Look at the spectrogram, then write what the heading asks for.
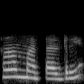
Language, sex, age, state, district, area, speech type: Kannada, female, 18-30, Karnataka, Belgaum, rural, conversation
